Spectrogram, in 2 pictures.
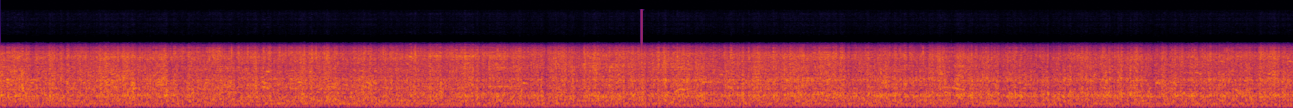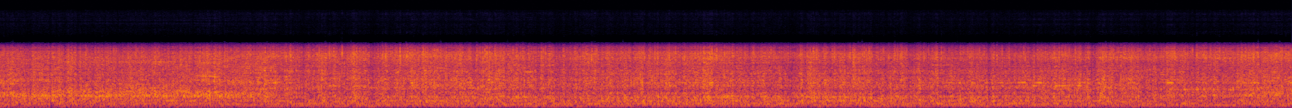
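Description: Steady in-cabin noise of a car driving at highway speed on a rain-soaked road: tyres on wet pavement and engine.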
